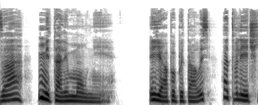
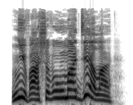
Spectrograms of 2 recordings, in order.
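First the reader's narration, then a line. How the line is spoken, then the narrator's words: Roar. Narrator (Russian): взревела Джейн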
